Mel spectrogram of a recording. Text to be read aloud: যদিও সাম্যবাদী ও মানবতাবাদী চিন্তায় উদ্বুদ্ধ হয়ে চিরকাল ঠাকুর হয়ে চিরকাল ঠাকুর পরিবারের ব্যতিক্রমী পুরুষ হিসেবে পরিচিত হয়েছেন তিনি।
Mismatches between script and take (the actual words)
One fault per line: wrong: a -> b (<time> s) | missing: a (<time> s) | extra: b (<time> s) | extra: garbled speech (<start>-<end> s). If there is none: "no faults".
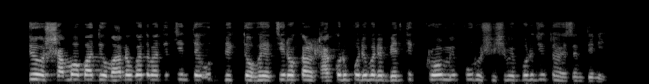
missing: হয়ে চিরকাল ঠাকুর (3.5 s)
